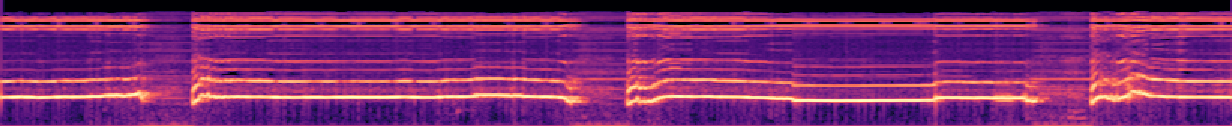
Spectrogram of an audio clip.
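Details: Buddy, a pet Shetland Sheepdog, howls along to the Coronation Street start and end credits theme: long, steady, tonal howls held for about three seconds each, broken by brief pauses, with the pitch stepping down slightly partway through and rising on a new wavering howl at the end.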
